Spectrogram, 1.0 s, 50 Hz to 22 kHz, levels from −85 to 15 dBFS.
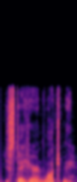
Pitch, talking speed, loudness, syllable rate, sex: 85 Hz, 350 wpm, -17 LUFS, 7.7 syllables/s, male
